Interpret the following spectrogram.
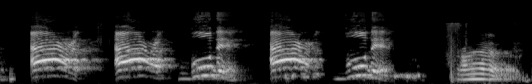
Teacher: বুদু হবে না গো, কারণ যখন ওয়াকফ করব তখন এটা সাকিন হবে, আর সাকিন হলে এটা কলকলা হবে, আর দালের কলকলা হবে জেরের মতো, পেশের মতো না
